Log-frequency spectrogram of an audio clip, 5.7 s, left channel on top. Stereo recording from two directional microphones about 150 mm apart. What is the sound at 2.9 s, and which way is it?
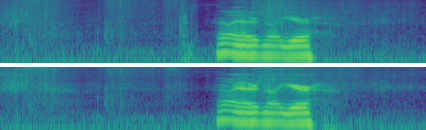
Speech, 40° left (ahead or behind).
